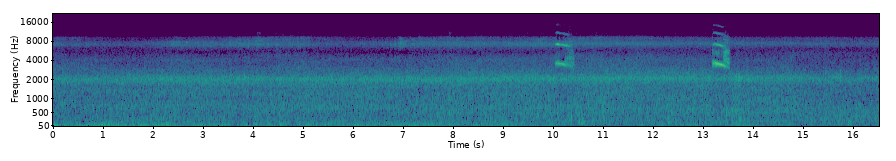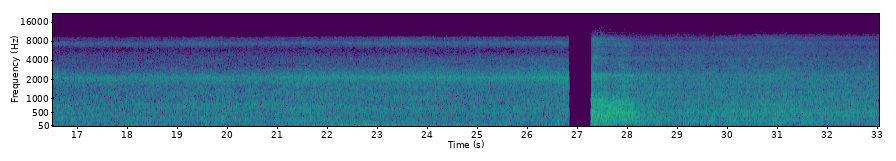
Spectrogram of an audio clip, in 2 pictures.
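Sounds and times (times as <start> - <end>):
short high bird calls: 10.0 - 10.4, 13.2 - 13.6.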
